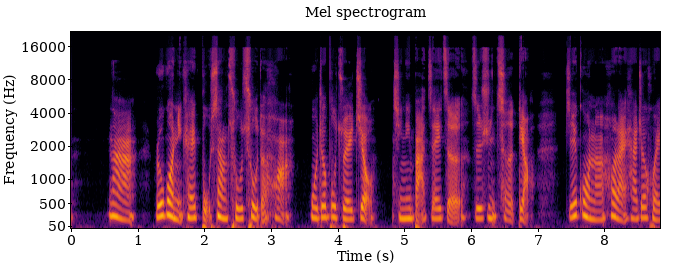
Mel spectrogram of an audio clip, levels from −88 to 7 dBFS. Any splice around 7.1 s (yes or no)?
no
